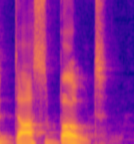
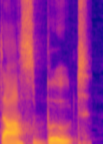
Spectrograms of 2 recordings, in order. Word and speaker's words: Das Boot: Though actually pronounced closer to Das Boot, not Das Boot, the drinking game Das Boot requires a tall boot-shaped glass or Bierstiefel to be downed by the anchor of a four-person team.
